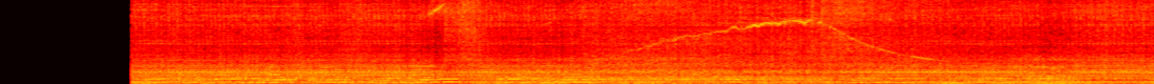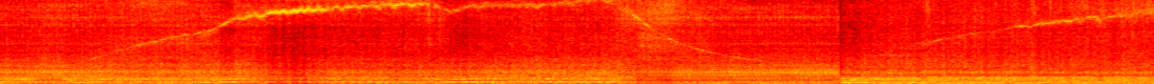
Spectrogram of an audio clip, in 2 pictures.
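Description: A car engine revs hard and roars.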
